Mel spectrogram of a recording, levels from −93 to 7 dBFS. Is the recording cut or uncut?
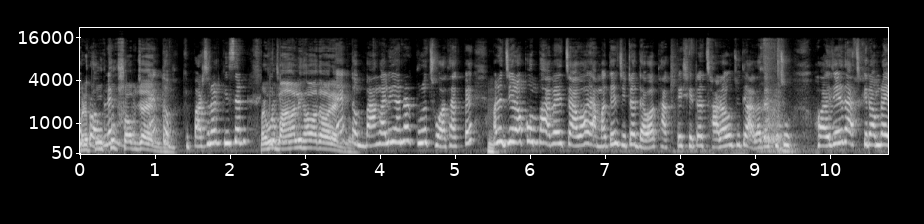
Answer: uncut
